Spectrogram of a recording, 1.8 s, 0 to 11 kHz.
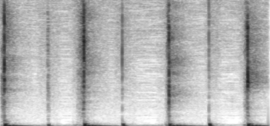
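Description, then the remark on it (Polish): The thin plastic back cover of a Galaxy S3 phone, just removed, being bent back and forth, giving about seven sharp, crackling clicks in a quick, fairly even rhythm, with no talking. “Ale o samym Galaxy S3 muszę powiedzieć, że telefon, a i owszem, dobrze wykonany, jedyna rzecz, jaka może od niego odstraszać, to jego tylna klapka, która, proszę Państwa, o, właśnie ją zdjąłem.”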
